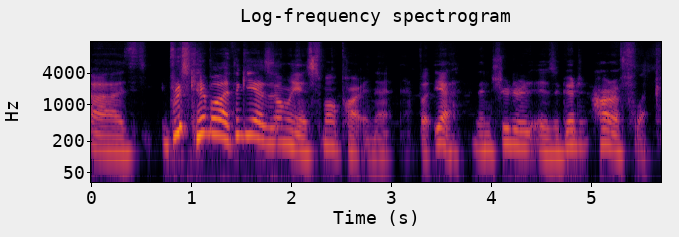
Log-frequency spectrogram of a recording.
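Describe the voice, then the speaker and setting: A man speaks with a Rhode Island accent. He keeps a moderate pace. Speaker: movie podcast co-host. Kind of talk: casual chat.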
